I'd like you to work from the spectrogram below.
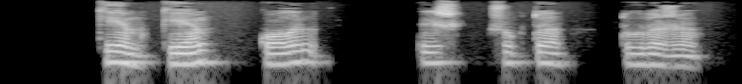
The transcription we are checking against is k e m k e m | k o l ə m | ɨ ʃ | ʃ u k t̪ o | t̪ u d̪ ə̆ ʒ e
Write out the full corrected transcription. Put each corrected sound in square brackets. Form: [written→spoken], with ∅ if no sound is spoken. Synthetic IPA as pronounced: k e m k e m | k o l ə [m→n] | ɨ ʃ | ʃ u k t̪ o | t̪ u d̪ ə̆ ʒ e

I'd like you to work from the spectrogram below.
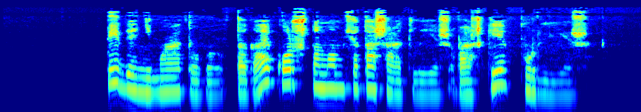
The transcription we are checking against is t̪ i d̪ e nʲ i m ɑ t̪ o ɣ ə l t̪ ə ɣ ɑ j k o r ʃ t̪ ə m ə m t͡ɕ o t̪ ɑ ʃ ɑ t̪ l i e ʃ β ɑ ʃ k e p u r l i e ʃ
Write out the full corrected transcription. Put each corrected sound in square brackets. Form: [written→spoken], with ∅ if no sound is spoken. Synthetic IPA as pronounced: t̪ i d̪ e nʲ i m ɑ t̪ o ɣ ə l t̪ ə ɣ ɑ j k o r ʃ t̪ ə m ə m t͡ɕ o t̪ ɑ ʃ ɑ t̪ l i e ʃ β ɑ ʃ k e p u r l i e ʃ

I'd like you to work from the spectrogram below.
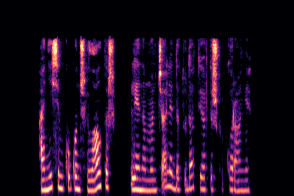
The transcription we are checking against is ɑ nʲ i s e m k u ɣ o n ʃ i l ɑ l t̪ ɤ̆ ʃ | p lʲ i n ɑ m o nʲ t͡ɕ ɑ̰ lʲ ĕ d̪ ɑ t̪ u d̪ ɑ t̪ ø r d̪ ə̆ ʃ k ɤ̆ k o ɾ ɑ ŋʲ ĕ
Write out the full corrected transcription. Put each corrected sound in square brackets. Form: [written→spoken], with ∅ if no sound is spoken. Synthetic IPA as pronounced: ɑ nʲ i s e m k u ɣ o n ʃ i l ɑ l t̪ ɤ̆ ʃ | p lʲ [i→e] n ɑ m o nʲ t͡ɕ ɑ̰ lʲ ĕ d̪ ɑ t̪ u d̪ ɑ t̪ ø r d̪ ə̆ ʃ k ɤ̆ k o ɾ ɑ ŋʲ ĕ

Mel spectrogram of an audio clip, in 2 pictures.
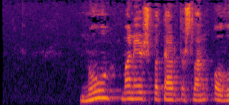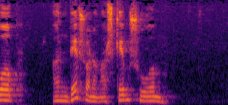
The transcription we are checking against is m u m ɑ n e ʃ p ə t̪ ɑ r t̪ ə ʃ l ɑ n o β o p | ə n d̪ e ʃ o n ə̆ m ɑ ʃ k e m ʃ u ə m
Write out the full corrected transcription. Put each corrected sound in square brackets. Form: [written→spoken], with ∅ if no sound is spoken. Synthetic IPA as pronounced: [m→n] u m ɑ n e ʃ p ə t̪ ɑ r t̪ ə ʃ l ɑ n o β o p | ə n d̪ e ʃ o n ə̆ m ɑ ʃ k e m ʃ u ə m

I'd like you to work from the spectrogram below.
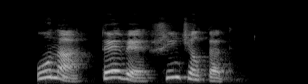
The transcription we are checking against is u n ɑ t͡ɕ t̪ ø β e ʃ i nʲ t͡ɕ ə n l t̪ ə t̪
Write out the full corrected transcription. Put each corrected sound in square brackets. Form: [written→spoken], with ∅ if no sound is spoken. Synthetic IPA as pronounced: u n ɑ [t͡ɕ→∅] t̪ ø β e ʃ i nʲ t͡ɕ ə [n→∅] l t̪ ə t̪

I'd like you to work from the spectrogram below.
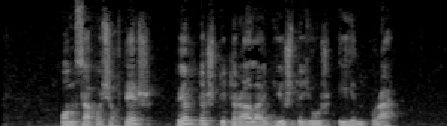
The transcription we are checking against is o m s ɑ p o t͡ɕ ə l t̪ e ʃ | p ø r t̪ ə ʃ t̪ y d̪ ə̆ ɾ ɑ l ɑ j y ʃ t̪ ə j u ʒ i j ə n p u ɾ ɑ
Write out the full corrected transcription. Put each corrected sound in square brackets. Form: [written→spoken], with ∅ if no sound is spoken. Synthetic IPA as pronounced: o m s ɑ p o t͡ɕ ə l t̪ e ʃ | p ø r t̪ ə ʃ t̪ y [d̪→t̪] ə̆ ɾ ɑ l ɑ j y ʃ t̪ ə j u ʒ i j ə n p u ɾ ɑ

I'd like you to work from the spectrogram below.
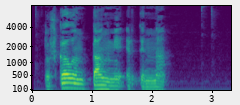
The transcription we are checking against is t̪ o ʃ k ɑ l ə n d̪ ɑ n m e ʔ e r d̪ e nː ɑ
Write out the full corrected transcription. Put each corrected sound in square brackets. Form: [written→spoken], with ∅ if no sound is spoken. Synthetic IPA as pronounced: t̪ o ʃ k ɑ l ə n [d̪→t̪] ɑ [n→ŋ] m e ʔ e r [d̪→t̪] e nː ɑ

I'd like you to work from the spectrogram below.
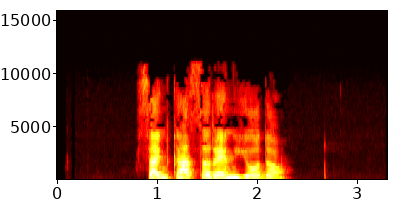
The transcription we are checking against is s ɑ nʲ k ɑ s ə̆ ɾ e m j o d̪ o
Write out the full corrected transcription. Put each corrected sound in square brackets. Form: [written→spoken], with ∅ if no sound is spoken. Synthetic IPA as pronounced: s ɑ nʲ k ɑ s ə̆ ɾ e [m→n] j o d̪ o

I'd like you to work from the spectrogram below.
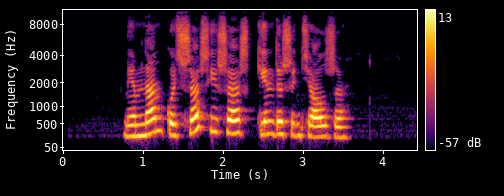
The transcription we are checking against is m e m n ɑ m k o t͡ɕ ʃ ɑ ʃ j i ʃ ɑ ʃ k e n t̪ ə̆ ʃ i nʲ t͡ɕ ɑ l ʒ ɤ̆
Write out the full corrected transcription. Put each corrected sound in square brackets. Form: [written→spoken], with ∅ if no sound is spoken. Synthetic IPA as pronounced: m e m n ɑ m k o t͡ɕ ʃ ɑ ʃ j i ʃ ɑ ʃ k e n [t̪→d̪] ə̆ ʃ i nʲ t͡ɕ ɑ l ʒ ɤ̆

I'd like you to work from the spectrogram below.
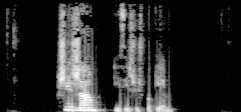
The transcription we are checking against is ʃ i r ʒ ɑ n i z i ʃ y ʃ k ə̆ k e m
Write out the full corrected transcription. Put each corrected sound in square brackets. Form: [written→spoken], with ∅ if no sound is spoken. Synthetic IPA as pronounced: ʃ i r ʒ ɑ [n→m] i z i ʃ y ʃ [k→p] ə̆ k e m

